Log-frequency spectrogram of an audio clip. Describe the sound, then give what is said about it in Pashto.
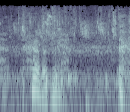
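Water is poured over a father's hands for washing before a meal of tea and hot parathas, a continuous splashing trickle with small surges. Voices talk over the running water. “دروشه راځئ لاسونه مو مینځئ، له چای سره مې ښې تودې پراټې هم درته راوړي دي. پلار جانه لاسونه دې ونیسه چې اوبه در واچوم.”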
